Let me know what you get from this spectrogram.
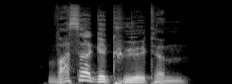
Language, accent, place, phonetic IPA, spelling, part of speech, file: German, Germany, Berlin, [ˈvasɐɡəˌkyːltəm], wassergekühltem, adjective, De-wassergekühltem.ogg
- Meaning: strong dative masculine/neuter singular of wassergekühlt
